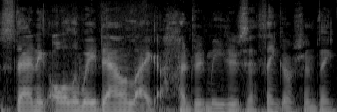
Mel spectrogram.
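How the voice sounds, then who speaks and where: A man with a Danish accent at a moderate pace, over noticeable background noise. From Denmark. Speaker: podcast guest. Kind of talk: casual chat.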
